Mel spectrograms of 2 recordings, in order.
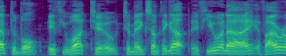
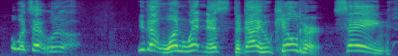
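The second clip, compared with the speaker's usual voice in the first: much higher and louder disbelief; incredulous outburst; 12 semitones higher, 5 dB louder than usual. Real, not acted. Reacting to the hadith for the host, loud incredulous outburst.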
